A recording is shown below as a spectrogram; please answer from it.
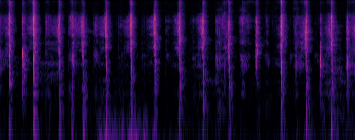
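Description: A deck of cards is shuffled repeatedly, with rapid papery riffles and sharp clicks coming in quick bursts, quiet and close.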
